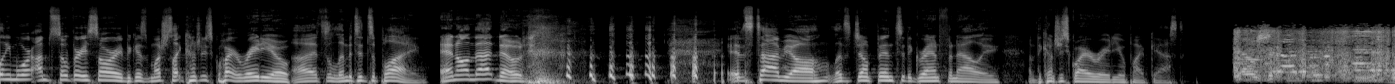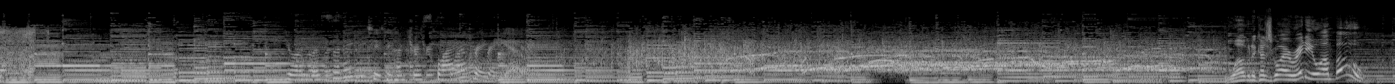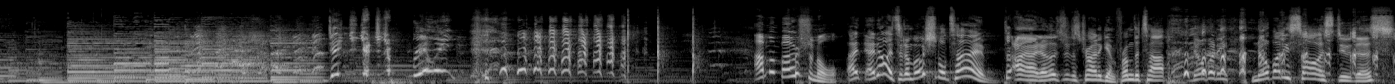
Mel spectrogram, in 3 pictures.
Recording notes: In front of a live audiance at (or at least right next to...) the Country Squire in Jackson Mississippi! We were stunned by the amount of support we got and the overwhelming numbers of folks who showed up for this event.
